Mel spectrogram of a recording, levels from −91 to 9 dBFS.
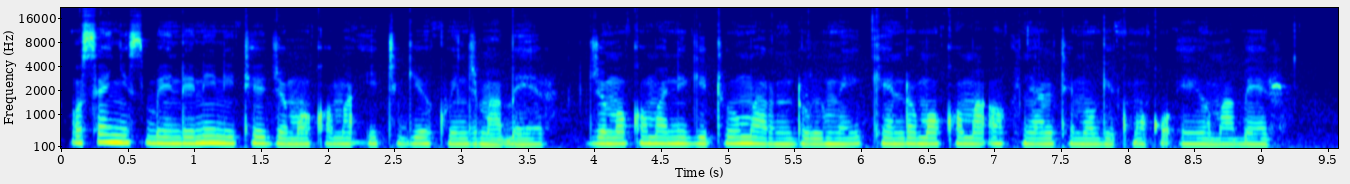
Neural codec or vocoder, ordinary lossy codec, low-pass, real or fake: none; none; none; real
